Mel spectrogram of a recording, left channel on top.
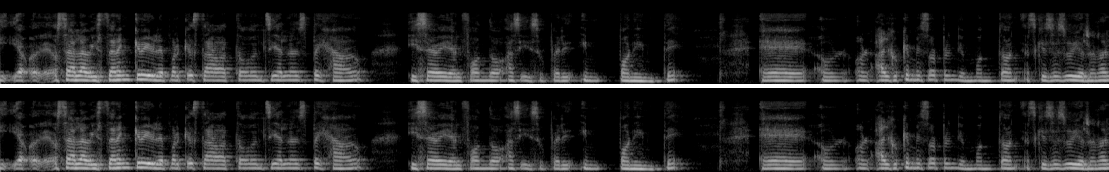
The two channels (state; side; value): identical; both; correlation 1.00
